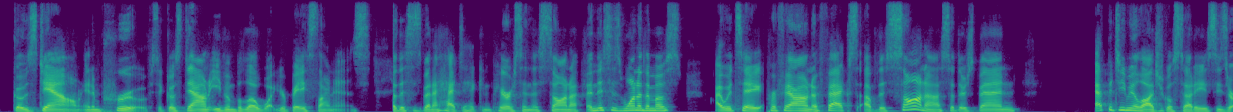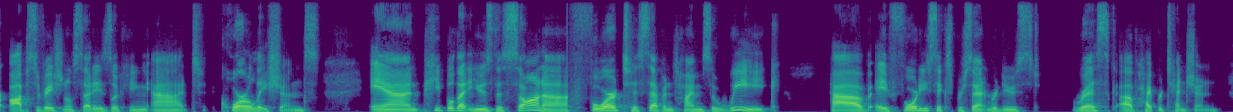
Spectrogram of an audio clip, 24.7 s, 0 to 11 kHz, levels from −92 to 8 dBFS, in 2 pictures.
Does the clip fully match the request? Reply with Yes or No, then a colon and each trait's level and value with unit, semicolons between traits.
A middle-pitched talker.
Yes: medium, 150 Hz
